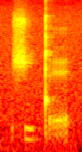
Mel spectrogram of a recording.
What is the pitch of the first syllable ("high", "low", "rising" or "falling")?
high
